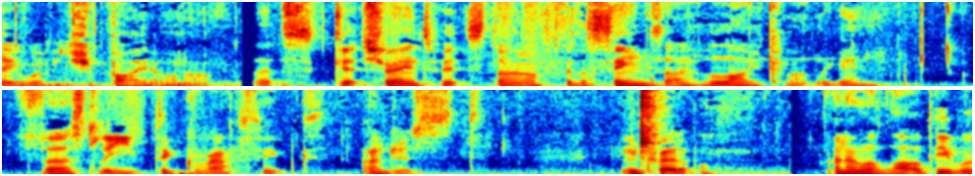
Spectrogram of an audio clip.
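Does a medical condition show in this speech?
No.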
